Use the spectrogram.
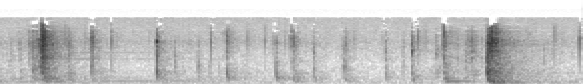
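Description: door opening and closing

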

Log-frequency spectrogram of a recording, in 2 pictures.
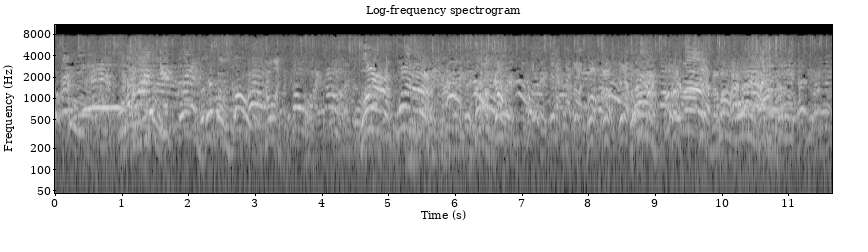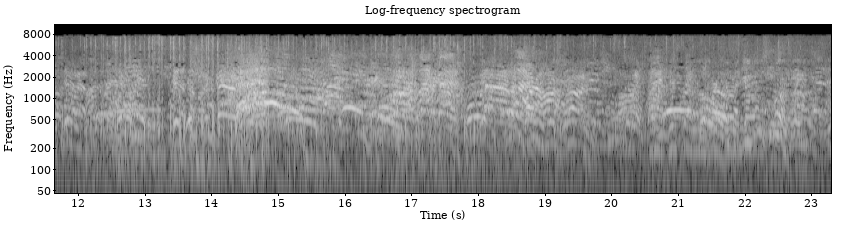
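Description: horses galloping

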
